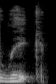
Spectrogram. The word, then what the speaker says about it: Ruike: It's not Ruike or something. It's pronounced like my first name. You pretend the UI is A, and you say Rike, and you'll get the pronunciation correct on this knife.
